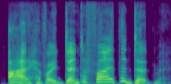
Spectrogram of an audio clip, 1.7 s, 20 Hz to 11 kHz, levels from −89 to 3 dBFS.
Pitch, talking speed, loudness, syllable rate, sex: 270 Hz, 210 wpm, -18 LUFS, 6.0 syllables/s, female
